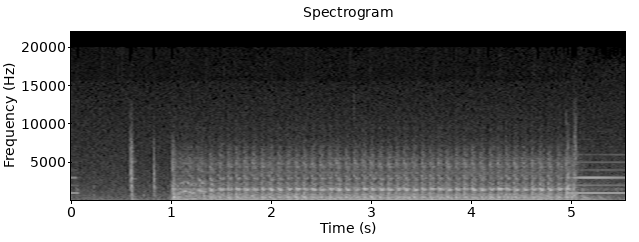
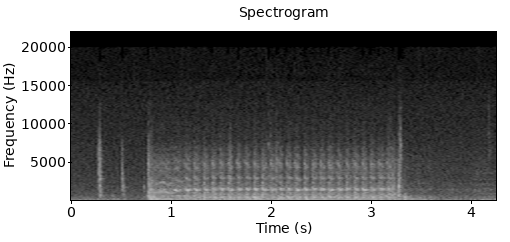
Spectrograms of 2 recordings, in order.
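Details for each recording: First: 2001 Dodge Ram 1500 5.2L V8, 137,000 miles, long-sitting, after a gas tank patch, new spark plugs and fogging oil: brief crank, then catches at once and holds a steady, even run, followed by a dash chime; normal start and idle. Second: 2001 Dodge Ram 1500 5.2 V8, 137,000 miles, long-sitting, after gas tank patch, new plugs and fogging oil: starter cranks steadily without firing, fuel gauge not registering; crank no start, out of fuel.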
